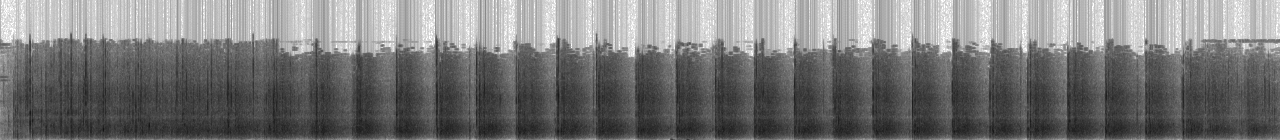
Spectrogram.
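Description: An audience applauding. It breaks out suddenly, then settles into steady rhythmic clapping in unison at about three claps a second.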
